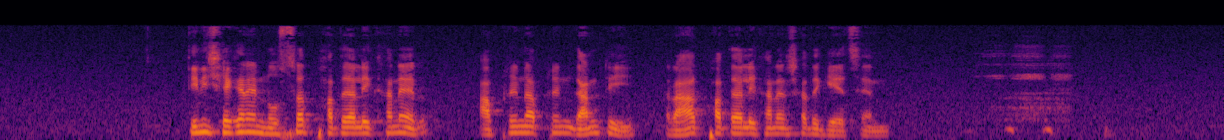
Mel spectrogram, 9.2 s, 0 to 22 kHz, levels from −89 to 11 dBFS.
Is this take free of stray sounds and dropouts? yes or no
no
